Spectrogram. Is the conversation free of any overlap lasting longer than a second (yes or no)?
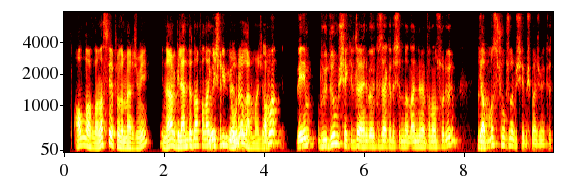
no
